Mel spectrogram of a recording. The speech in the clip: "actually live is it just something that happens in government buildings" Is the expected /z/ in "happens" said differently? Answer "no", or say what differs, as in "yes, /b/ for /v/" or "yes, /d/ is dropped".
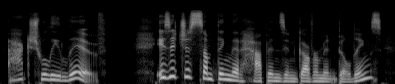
no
